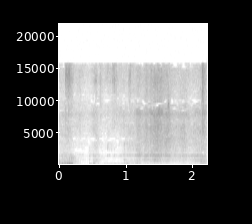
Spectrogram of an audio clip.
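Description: Near silence, with faint rustling of a cloth towel being rubbed over the face, a little louder just at the start.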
